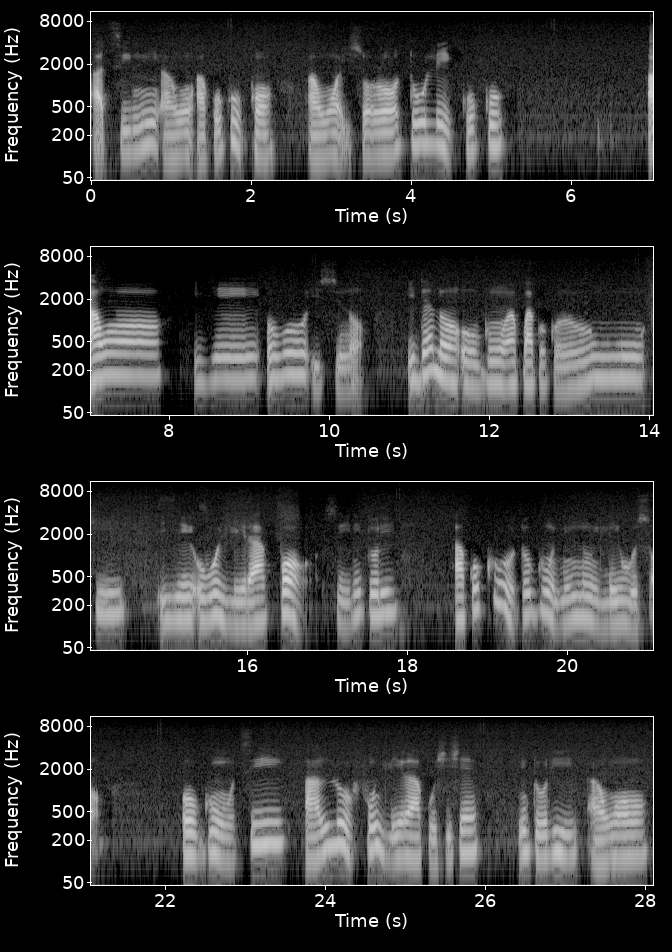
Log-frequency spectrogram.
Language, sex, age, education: Yoruba, male, 46-60, tertiary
